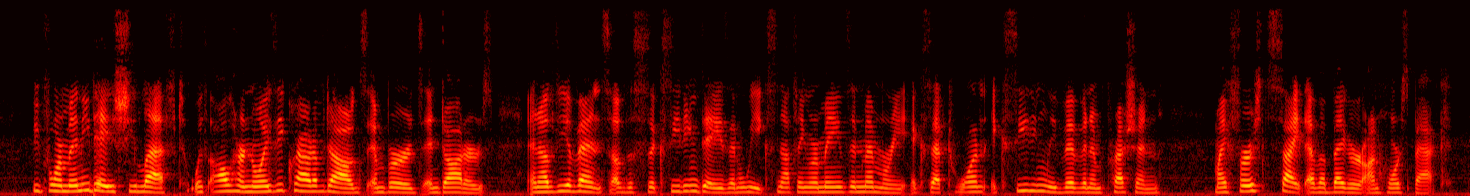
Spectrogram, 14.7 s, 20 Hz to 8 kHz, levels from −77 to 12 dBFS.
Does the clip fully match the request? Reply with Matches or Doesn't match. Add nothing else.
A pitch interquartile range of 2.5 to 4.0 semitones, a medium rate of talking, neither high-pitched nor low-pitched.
Doesn't match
